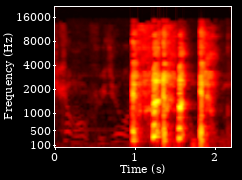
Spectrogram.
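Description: A man coughing: a quick run of about four coughs into his fist, starting about a second in. He has a cold.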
